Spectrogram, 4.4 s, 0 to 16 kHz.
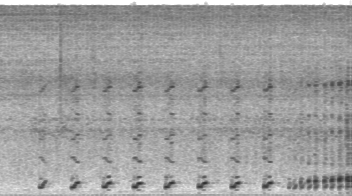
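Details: White-breasted waterhen: eight hooked, upward-bending croaking notes repeated about every 0.4 seconds, then breaking into a quicker run of rising chattering notes, with a low steady hum underneath.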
